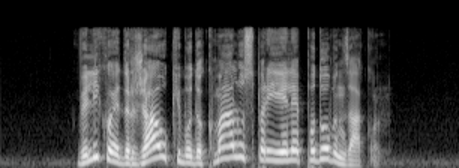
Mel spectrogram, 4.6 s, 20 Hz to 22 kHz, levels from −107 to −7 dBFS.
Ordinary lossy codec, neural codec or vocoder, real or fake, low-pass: none; vocoder, 44.1 kHz, 128 mel bands every 256 samples, BigVGAN v2; fake; 10.8 kHz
